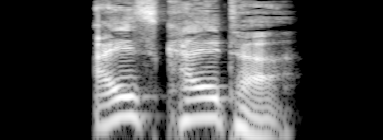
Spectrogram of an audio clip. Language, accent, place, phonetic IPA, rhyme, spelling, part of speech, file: German, Germany, Berlin, [ˈaɪ̯sˈkaltɐ], -altɐ, eiskalter, adjective, De-eiskalter.ogg
- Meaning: inflection of eiskalt: 1. strong/mixed nominative masculine singular 2. strong genitive/dative feminine singular 3. strong genitive plural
